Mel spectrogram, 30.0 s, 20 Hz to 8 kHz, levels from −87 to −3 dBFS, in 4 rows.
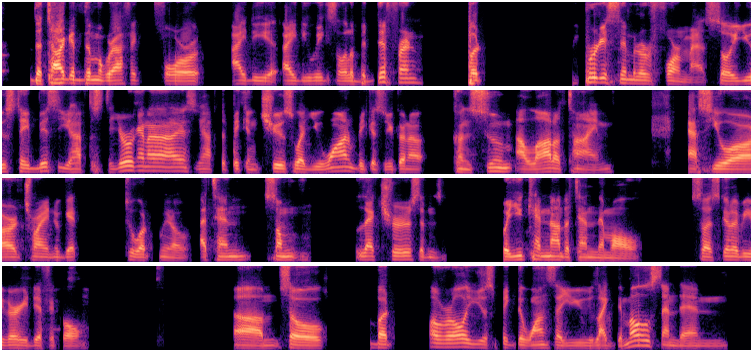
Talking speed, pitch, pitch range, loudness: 170 wpm, 105 Hz, 90-120 Hz, -21 LUFS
